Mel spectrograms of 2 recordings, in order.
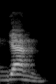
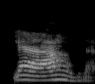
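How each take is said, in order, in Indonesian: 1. Bunyi n diucapkan penuh dan jelas. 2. Bunyi sengau ditarik panjang dan berlebihan. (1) "jadi nggak boleh yan" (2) "Juga nggak boleh lebay, jadi yang. Yang, enggak"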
